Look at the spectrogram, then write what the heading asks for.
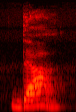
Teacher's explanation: the tip of the tongue rests on the back part of the upper teeth and is located somewhere between the upper teeth and upper plate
